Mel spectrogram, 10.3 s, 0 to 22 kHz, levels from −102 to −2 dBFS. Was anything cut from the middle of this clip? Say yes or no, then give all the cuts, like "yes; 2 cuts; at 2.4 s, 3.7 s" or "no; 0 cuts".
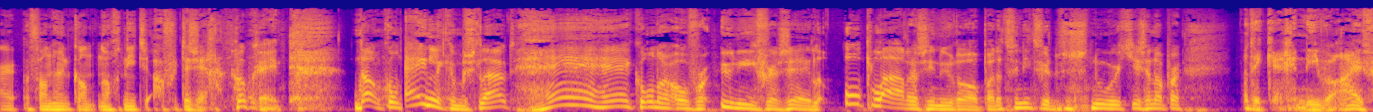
yes; 2 cuts; at 3.0 s, 8.0 s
